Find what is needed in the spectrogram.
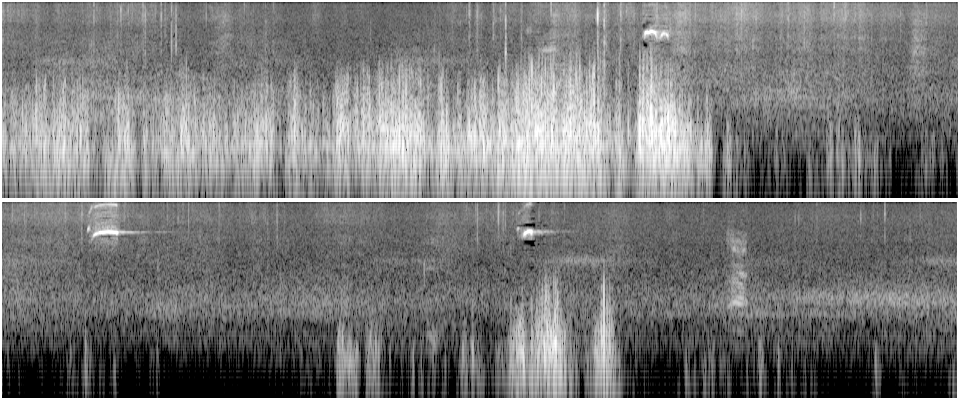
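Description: Close, loud rustling and crackling with many small knocks for about five seconds, then it drops away. After that come a few short high chirps and some soft thumps.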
